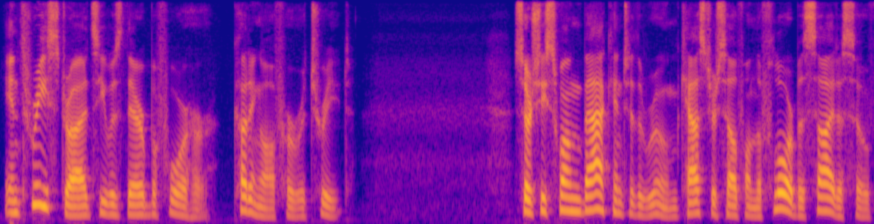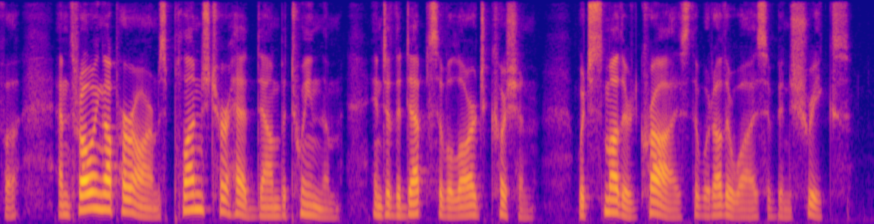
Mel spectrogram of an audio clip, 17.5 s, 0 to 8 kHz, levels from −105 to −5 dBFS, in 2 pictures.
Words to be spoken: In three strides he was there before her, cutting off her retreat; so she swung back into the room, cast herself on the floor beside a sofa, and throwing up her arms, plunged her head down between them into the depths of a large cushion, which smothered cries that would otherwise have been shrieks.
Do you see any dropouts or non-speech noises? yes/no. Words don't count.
no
